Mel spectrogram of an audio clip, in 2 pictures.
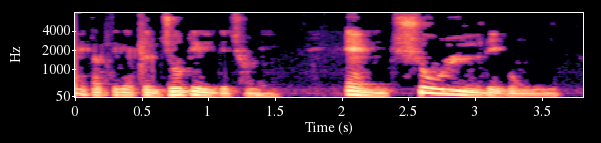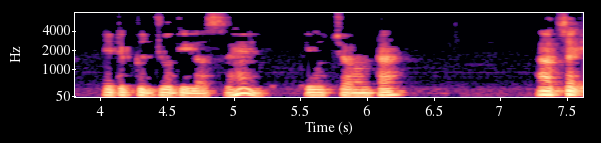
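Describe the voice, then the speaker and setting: A man with a Bangladeshi accent teaching an online German class, drawing out words slowly and checking in with students often. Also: mid-range voice, mellow, low-quality recording. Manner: slow, drawn-out model pronunciations, checks in often.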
